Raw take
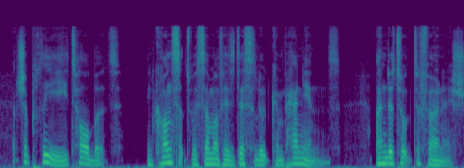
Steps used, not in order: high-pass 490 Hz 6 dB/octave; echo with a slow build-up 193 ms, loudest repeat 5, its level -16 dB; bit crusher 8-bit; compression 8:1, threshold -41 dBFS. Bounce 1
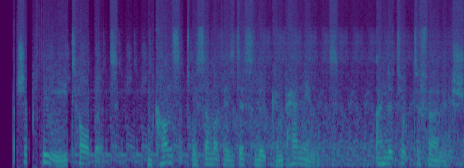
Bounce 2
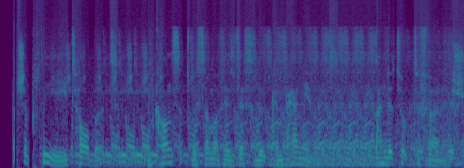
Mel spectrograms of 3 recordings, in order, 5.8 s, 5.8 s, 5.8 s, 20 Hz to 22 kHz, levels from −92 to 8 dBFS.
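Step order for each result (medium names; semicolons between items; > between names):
high-pass > compression > bit crusher > echo with a slow build-up; high-pass > bit crusher > echo with a slow build-up > compression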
